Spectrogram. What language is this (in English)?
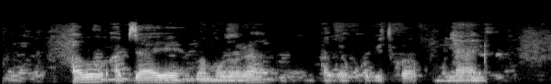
Kinyarwanda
